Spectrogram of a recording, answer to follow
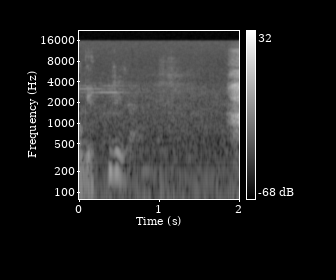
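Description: A man's speech pausing between sentences: his word ends at the very start, a faint short vocal sound follows about half a second in, then quiet background until he starts speaking again near the end.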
